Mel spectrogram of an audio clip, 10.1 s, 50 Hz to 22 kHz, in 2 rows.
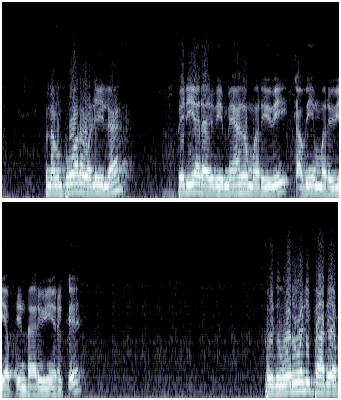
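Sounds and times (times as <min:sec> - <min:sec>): bus engine running: 0:00.0 - 0:10.0.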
